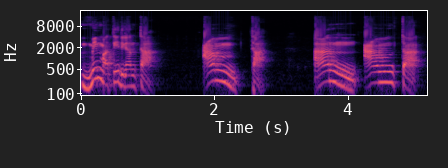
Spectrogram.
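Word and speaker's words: أنعمت: Anamta. Jangan sampai izharnya diputus bunyinya kayak sakta an amta.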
